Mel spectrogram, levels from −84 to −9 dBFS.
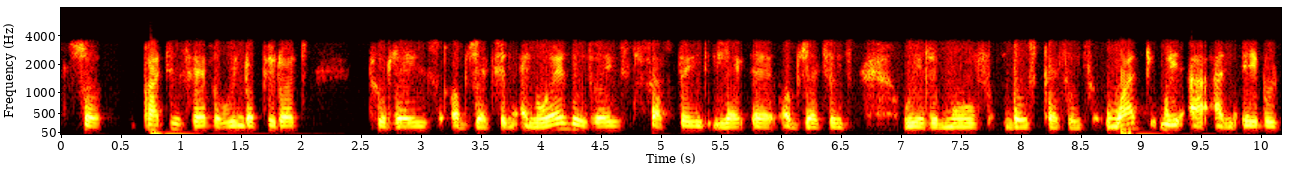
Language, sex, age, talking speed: English, male, 50-69, 150 wpm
